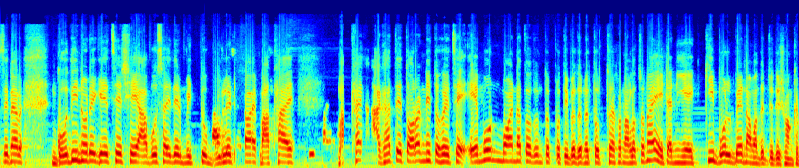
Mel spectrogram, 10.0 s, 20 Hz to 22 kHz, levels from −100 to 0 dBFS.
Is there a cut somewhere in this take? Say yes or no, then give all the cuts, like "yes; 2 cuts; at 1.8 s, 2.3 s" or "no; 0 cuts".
no; 0 cuts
